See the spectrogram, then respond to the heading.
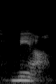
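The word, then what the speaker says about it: مائة: on its seat and this is how you write the name Mia and this alif is not pronounced and this is the name for 100 n Arabic Mia now in this lesson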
